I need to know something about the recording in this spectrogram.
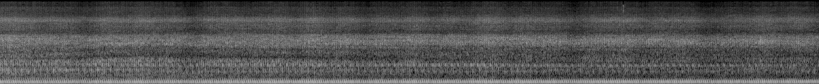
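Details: Tractor diesel cultivating outdoors under working load after an engine knock was repaired: pulls steadily with an even, smooth beat and no knocking; sounds healthy.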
